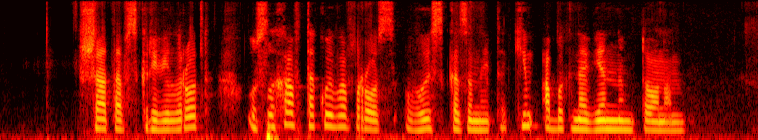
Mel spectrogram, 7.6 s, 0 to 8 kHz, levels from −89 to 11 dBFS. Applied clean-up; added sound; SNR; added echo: neural separator model SepFormer DNS4.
